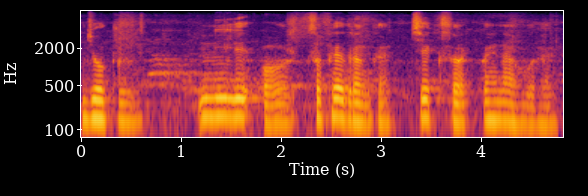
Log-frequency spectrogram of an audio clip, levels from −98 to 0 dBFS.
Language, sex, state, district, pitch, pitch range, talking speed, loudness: Hindi, male, Uttar Pradesh, Lucknow, 140 Hz, 130-155 Hz, 150 wpm, -19 LUFS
